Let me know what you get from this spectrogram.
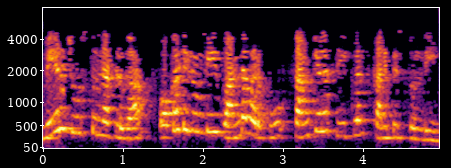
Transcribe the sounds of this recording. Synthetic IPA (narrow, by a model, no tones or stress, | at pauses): miːɾut͡ʃuːst̪unːɐʈluɡaː | ɔkɐʈinuɳɖiʋɐnd̪ɐʋɐɾɐkuːsɐŋkjɐlɐsiːkʋenskɐnipist̪und̪i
